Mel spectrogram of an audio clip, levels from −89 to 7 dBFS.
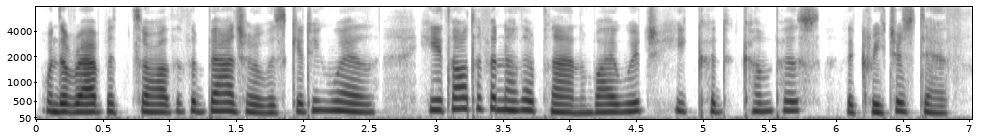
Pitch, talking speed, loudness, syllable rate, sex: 220 Hz, 195 wpm, -19 LUFS, 4.8 syllables/s, female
